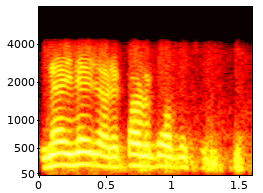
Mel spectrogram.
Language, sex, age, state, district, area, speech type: Hindi, male, 60+, Uttar Pradesh, Sitapur, rural, conversation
